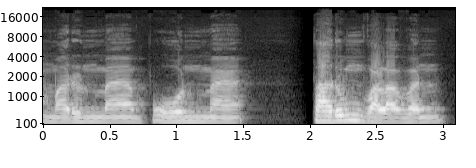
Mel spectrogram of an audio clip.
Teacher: அடுத்தது மகர குறுக்கம். மெய்யெழுத்தான இம் அரை மாத்திரை அளவிலும் சில இடங்களில் மேலும் குறைந்து 1/4 மாத்திரையாக ஒலிக்கும். அந்த இம் குறைந்த ஒலிப்பதை தான் நம்ம என்னன்னு சொல்கிறோம், மகர குறுக்கம்.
